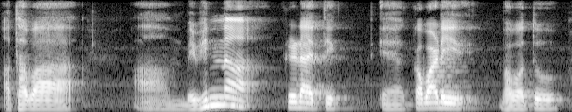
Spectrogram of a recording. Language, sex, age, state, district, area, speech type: Sanskrit, male, 45-60, Odisha, Cuttack, urban, spontaneous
